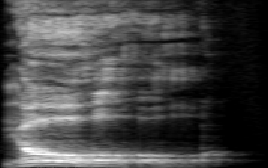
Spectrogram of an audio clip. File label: pirate voice; netent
